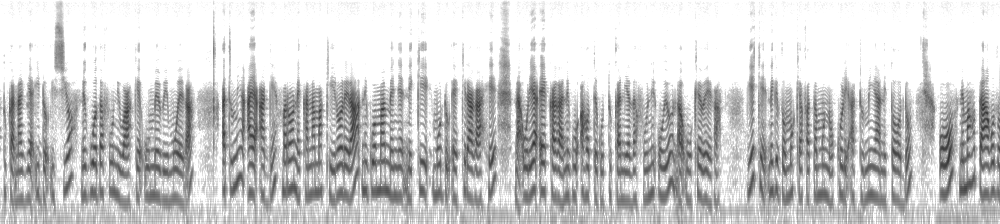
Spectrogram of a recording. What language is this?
Kikuyu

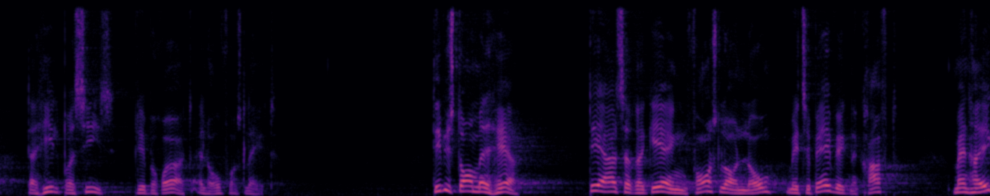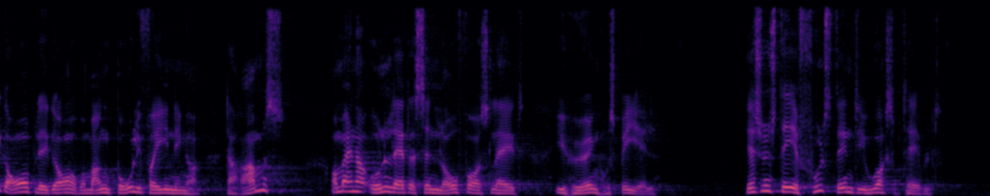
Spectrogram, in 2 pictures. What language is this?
Danish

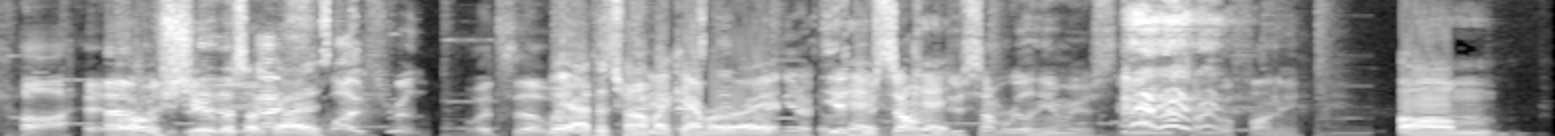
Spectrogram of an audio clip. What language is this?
English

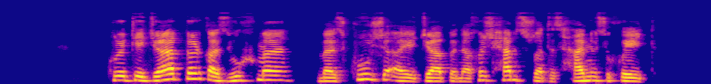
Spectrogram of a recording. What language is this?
Kabardian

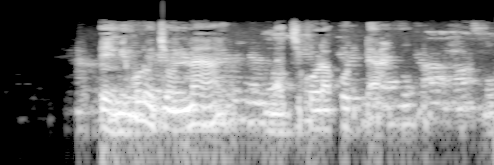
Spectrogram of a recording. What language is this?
Ganda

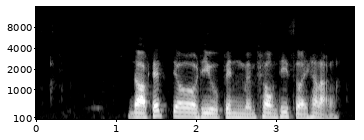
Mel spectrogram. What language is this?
Thai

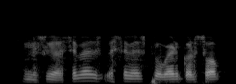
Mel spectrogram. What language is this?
Gujarati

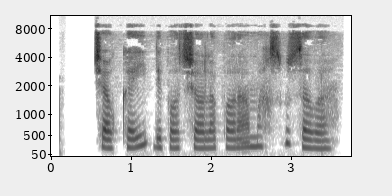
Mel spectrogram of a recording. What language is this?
Pashto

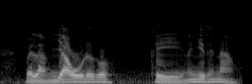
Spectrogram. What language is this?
Vietnamese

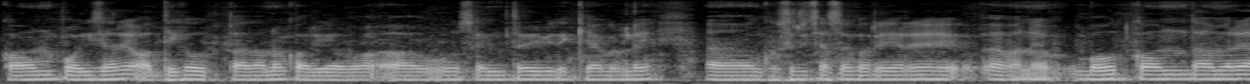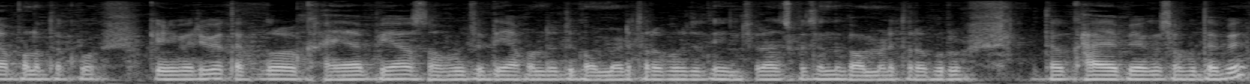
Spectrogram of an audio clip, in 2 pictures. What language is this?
Odia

